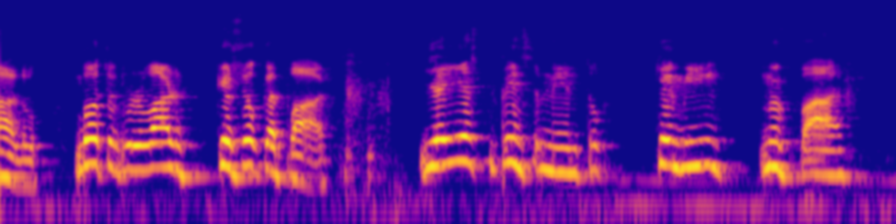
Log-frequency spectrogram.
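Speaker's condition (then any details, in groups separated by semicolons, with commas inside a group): Cerebral palsy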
